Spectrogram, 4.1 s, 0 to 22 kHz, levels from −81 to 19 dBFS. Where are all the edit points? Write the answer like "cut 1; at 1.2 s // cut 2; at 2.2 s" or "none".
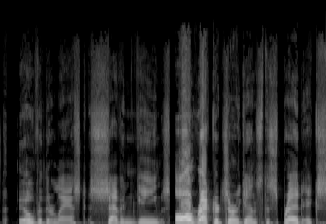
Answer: cut 1; at 2.1 s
